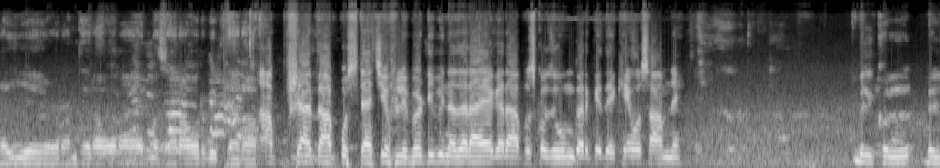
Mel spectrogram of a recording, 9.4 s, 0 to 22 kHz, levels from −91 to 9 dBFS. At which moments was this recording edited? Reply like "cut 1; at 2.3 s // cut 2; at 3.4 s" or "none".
none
